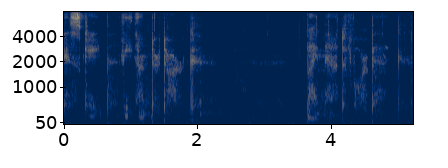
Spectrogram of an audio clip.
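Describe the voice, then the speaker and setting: Whispering from a woman. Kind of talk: ASMR role-play book reading. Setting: home recording with a cat in the background. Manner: soft-spoken, whispered.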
